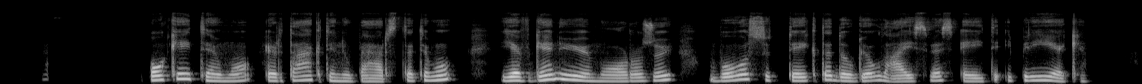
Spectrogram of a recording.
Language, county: Lithuanian, Vilnius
